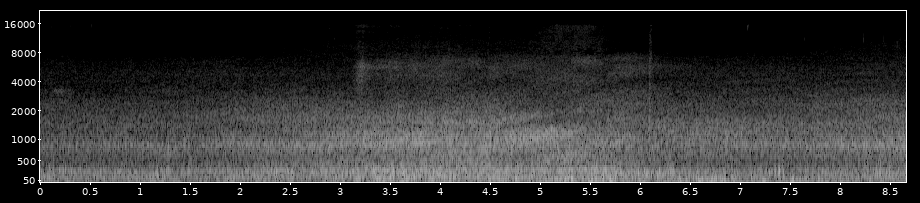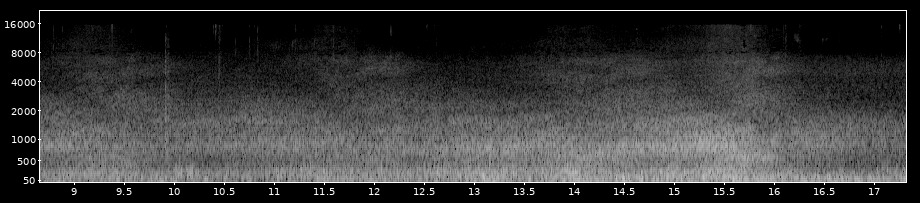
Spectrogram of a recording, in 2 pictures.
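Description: Street traffic: cars driving past on the road, their tyre and engine noise swelling and fading several times and loudest near the end as one goes by close.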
